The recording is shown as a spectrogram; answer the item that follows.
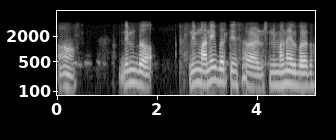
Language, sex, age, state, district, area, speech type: Kannada, male, 18-30, Karnataka, Chikkamagaluru, rural, conversation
